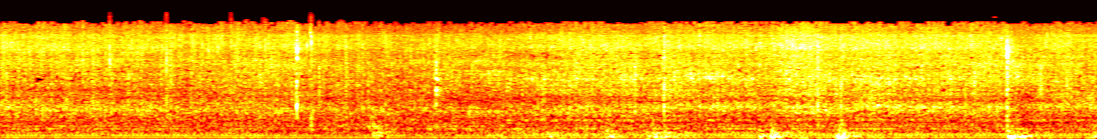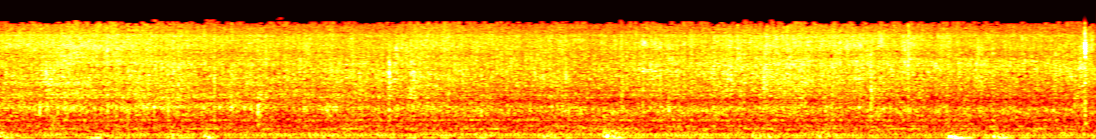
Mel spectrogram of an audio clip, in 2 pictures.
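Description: Garlic cloves sizzle and fry in a pan, a steady, loud crackling hiss that carries on without a break, with a few light clicks of stirring and no voices.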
